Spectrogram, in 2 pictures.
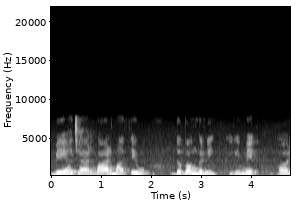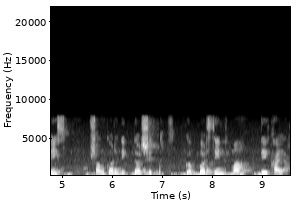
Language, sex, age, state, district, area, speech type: Gujarati, female, 30-45, Gujarat, Morbi, urban, read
